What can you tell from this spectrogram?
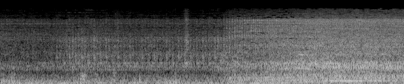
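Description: Kubota tractor's diesel engine running in a muddy paddy, revving up and growing louder about two seconds in as it works under load.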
